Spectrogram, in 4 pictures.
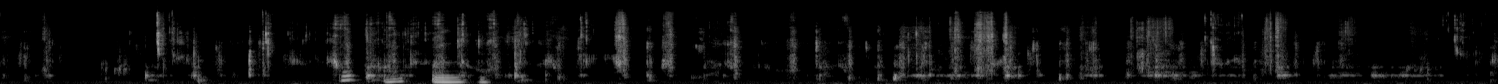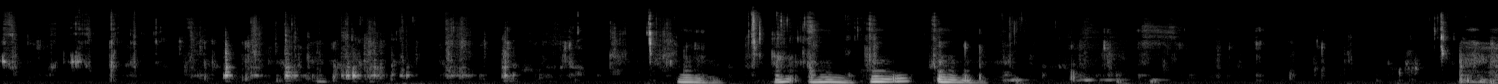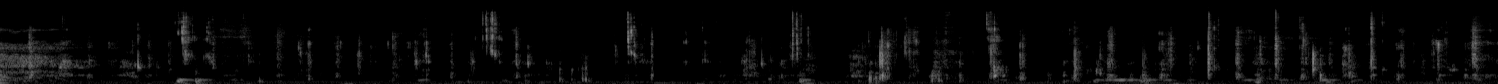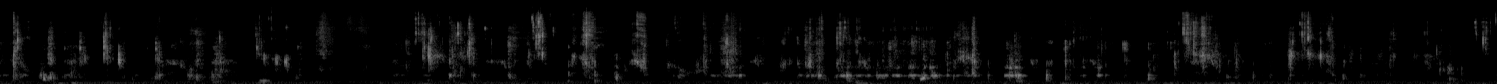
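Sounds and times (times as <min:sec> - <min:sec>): person chewing food: 0:00.0 - 0:59.9
mouth clicks and smacks: 0:00.4 - 0:05.8, 0:21.4 - 0:26.9.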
